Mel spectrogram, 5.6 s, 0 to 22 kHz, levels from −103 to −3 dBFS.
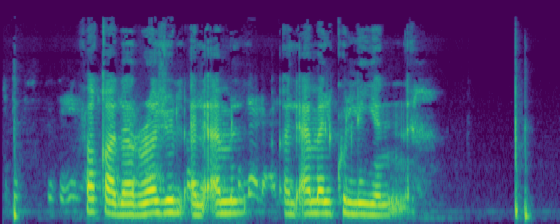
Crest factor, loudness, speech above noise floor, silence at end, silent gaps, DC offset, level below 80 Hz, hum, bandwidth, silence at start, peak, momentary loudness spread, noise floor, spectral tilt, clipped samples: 16 dB; -16 LUFS; 54 dB; 0.3 s; none; under 0.1%; -66 dBFS; none; 14 kHz; 0.15 s; -2 dBFS; 17 LU; -69 dBFS; -6.5 dB/octave; under 0.1%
